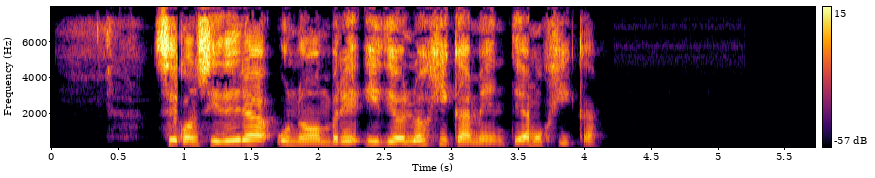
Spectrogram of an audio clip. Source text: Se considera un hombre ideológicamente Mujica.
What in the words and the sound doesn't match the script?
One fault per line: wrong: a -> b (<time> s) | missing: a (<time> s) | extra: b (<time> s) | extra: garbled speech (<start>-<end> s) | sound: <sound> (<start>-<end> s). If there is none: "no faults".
no faults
